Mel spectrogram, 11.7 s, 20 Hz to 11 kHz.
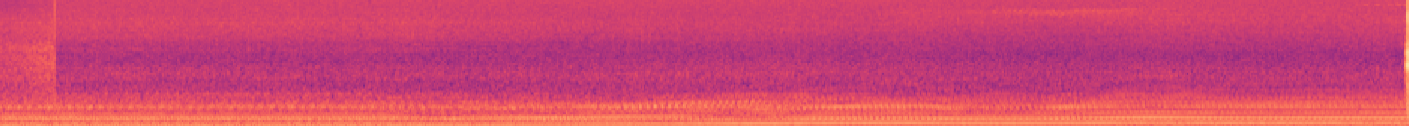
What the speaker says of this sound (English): Minden traffic, Cirrus 232 Sierra Romeo taking off runway 19, Minden.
